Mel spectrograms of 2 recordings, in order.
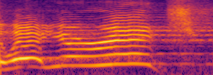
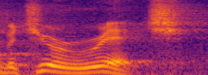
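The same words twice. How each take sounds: First: High, loud, drawn-up cry; hammed-up high exclamation; mock exclamation. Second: Said in the usual way. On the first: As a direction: proclaim it in a loud, high pitch. Mocking what a man can say.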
